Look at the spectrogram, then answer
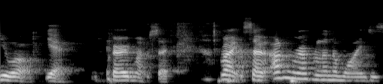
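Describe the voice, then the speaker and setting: A woman with an English accent. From England. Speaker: craft space founder. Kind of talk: casual chat. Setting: live video stream. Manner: hesitant, many fillers.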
